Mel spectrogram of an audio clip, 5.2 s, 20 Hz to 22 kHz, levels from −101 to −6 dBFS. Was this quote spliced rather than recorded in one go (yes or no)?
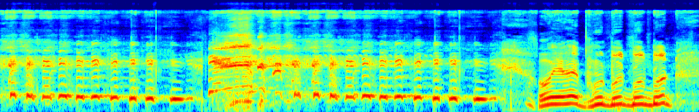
yes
